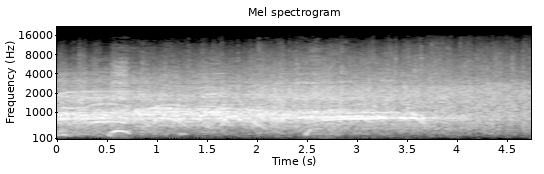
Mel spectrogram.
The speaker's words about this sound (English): feel free to cheer and clap.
